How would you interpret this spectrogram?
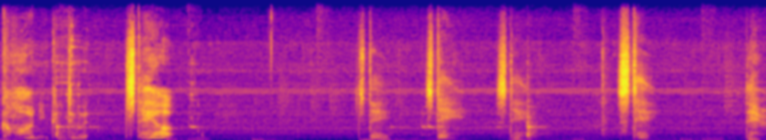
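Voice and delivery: soft hushed pleading; will the phone to stay up; coaxing whisper. Real, not acted. Streamer softly coaxing her propped-up phone.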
